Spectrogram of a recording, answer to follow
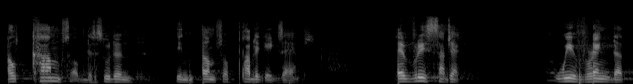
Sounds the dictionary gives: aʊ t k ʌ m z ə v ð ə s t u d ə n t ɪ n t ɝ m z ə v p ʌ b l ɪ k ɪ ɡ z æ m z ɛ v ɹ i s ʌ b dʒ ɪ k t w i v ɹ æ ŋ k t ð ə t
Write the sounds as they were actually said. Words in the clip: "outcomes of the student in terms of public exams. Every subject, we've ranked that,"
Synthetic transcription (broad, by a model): aʊ t k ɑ m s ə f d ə s t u d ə n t ɪ n t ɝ m s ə f p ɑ b l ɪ k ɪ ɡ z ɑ m s ɛ v ɹ i s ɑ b dʒ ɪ k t w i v ɹ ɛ ŋ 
